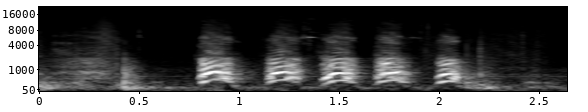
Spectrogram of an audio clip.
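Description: A dog barks five times in a quick, even series, close and loud, after a softer lead-in sound.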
